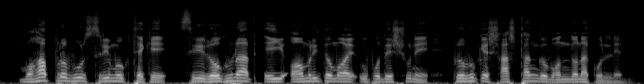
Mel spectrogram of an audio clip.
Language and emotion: Bengali, neutral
